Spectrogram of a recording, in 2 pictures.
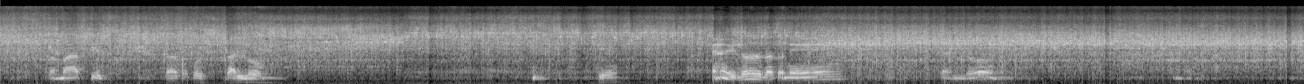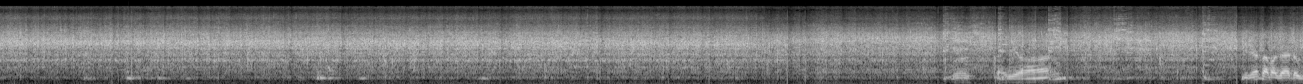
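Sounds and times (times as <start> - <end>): vegetables sizzling in hot oil: 0.0 - 26.0.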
